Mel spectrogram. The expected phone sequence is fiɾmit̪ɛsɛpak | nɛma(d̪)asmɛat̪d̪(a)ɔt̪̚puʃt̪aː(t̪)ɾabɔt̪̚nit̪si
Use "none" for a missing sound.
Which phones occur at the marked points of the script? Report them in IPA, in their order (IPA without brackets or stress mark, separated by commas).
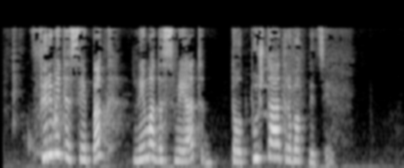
d̪, a, t̪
